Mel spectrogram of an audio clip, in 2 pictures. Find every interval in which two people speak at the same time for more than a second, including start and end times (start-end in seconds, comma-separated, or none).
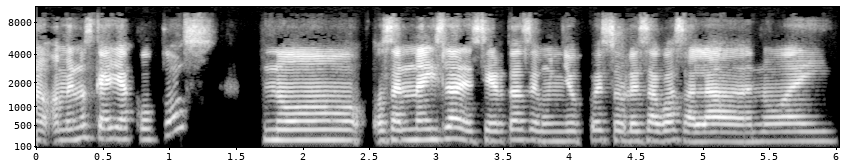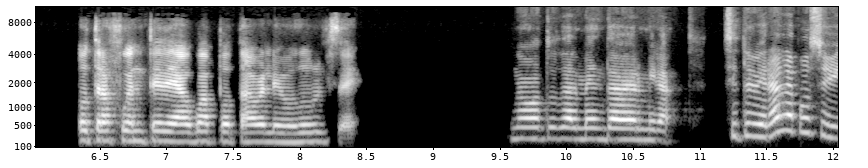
none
